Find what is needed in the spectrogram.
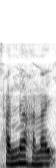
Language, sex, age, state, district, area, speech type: Bodo, male, 45-60, Assam, Baksa, rural, spontaneous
